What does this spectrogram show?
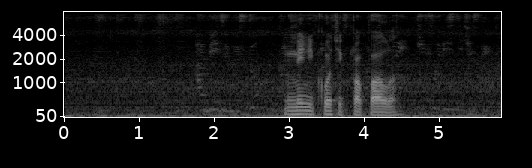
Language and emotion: Russian, sad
